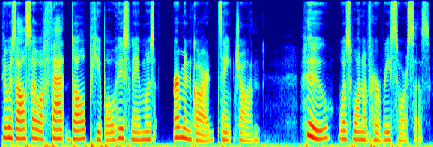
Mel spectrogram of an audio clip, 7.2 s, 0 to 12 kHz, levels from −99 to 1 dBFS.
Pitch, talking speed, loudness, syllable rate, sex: 185 Hz, 160 wpm, -19 LUFS, 4.9 syllables/s, female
